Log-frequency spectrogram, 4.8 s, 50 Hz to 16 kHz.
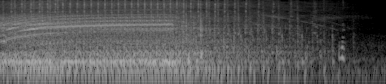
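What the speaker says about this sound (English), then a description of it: "after spinning the engine over for about 5 seconds, we ended up with a reading of about 155 psi" A Toro lawn mower engine cranks over steadily for a compression test, a fast rhythmic chugging with a whirring starter tone that holds for about two seconds, then slows and fades, ending with a small knock.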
